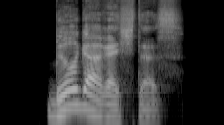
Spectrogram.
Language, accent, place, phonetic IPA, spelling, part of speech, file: German, Germany, Berlin, [ˈbʏʁɡɐˌʁɛçtəs], Bürgerrechtes, noun, De-Bürgerrechtes.ogg
- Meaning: genitive singular of Bürgerrecht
